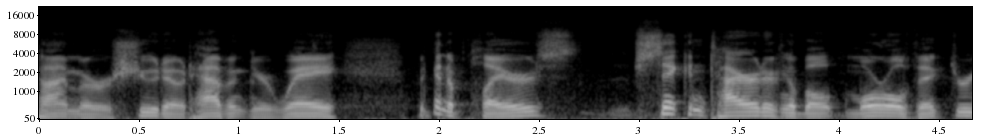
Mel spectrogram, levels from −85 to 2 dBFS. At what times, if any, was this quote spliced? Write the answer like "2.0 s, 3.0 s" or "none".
1.0 s, 2.0 s, 3.0 s, 3.7 s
